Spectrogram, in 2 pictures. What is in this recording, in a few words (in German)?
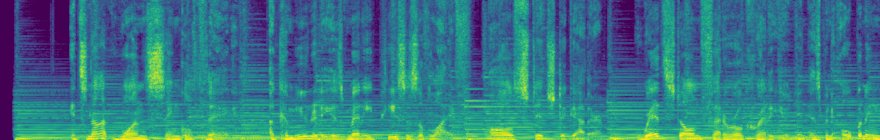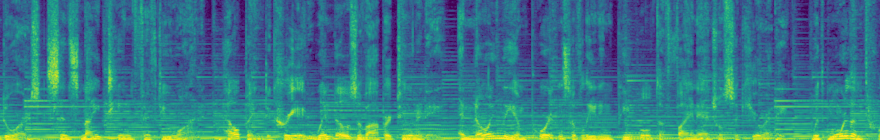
TV Werbespots; Jugendfrei; NATIVE PROFISPRECHER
